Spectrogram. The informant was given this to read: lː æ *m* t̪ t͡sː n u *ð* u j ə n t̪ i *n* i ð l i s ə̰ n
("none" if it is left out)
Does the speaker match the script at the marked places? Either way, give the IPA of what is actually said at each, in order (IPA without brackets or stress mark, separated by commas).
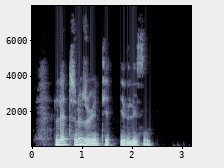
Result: n, z, none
